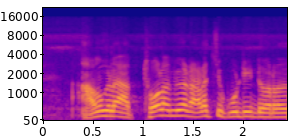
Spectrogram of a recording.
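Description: A man speaking, starting about half a second in, over a steady high-pitched chirring of insects that runs on without a break.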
